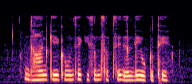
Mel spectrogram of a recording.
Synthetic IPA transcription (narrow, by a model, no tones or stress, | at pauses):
d̪ʱaːnkekoːnsekɪsəmsɐbsed͡ʒɐld̪iʊkt̪ʰeː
